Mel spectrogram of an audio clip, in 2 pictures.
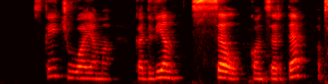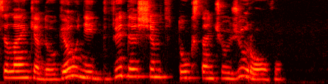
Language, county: Lithuanian, Utena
